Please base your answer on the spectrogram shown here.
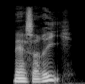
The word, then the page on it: nasseri: ˈnasʌˈʁiˀ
